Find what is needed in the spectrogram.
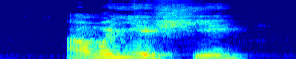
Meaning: to send someone packing, to tell someone to fuck off
- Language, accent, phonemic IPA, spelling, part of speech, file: French, Canada, /ɑ̃.vwa.je ʃje/, envoyer chier, verb, LL-Q150 (fra)-envoyer chier.wav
